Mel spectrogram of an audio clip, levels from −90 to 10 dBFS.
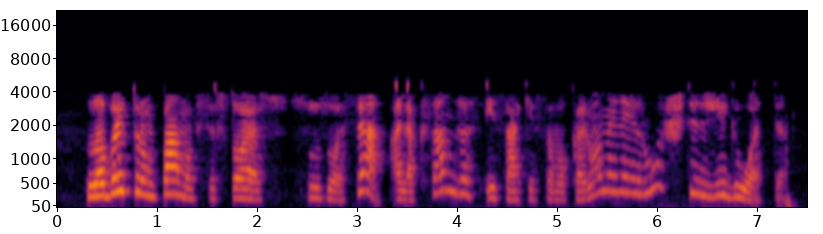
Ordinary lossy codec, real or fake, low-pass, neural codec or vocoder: AAC, 16 kbps; real; 19.8 kHz; none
